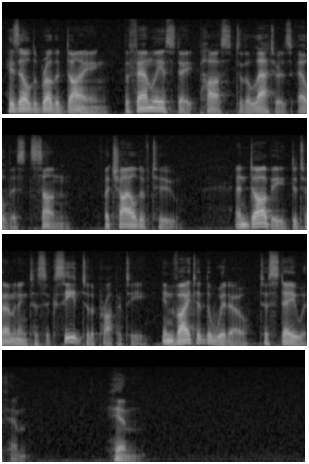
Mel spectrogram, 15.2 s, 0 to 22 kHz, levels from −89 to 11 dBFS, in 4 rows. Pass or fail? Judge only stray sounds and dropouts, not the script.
pass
